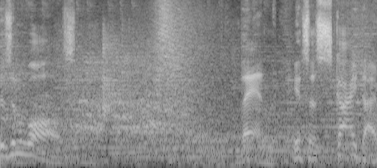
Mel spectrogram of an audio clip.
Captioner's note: air whooshes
